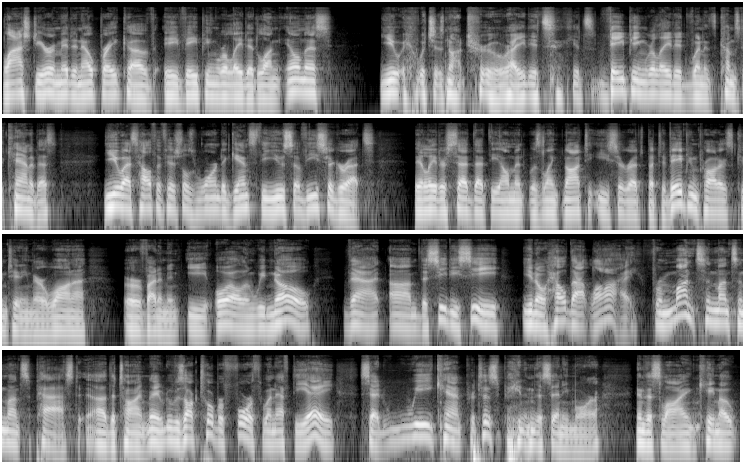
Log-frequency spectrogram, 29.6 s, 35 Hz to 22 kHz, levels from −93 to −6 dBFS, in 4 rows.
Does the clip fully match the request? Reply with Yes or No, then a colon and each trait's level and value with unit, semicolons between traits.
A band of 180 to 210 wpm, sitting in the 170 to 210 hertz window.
No: average, 195 wpm; low, 110 Hz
